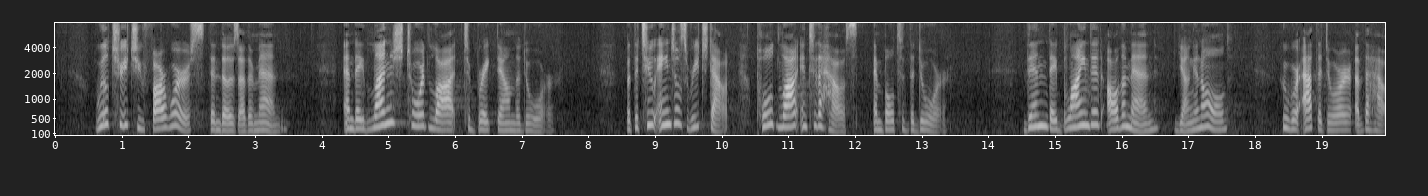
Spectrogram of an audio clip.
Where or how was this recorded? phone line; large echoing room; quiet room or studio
large echoing room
